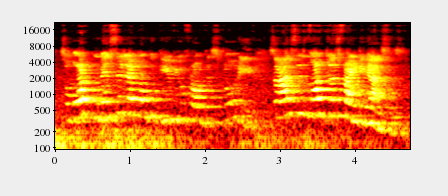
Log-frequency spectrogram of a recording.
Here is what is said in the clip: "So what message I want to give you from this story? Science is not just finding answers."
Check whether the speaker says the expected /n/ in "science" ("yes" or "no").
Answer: no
